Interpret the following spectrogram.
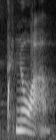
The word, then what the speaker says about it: Knorr: Knorr is pronounced with the hard K sound, followed by a long O sound and two R sounds, which are actually silent Rs.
